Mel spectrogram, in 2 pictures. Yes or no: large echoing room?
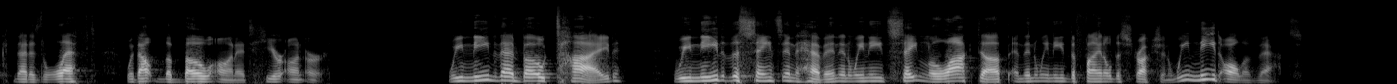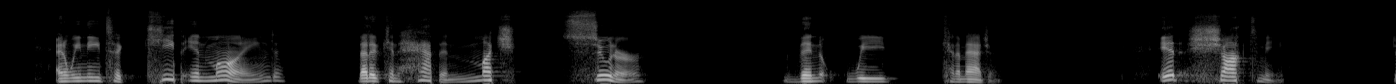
yes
